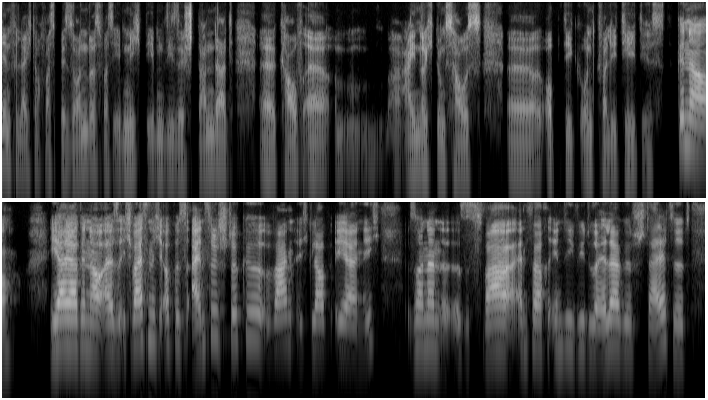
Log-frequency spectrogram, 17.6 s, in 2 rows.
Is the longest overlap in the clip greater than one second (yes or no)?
no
